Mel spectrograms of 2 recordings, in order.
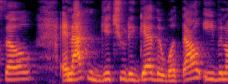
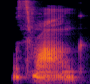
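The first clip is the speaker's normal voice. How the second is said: whispered mock concern; 3 semitones lower, 7 dB quieter than usual. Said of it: "And Stormi's just like".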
